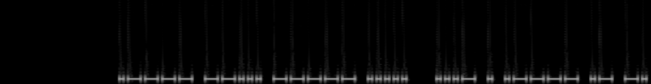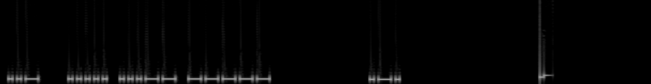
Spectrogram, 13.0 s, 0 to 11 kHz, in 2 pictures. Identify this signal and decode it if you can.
Morse code, heard as a keyed tone, about 28 wpm, 700 Hz. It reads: 1705 VE1ANU 530 R
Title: Worked All Europe DX Contest - QTC Exchange - 28wpm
